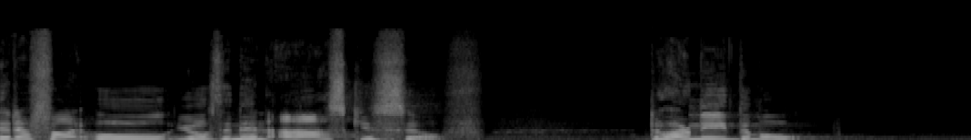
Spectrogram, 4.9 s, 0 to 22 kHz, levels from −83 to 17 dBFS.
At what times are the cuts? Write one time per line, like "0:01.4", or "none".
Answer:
0:01.1
0:03.4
